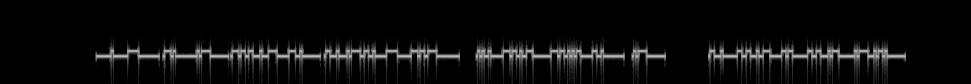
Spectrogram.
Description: TTY/TDD text telephone tones (45.45 baud Baudot), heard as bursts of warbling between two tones, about 400 Hz shift, 1600 Hz centre. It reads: THE CONCEPT OF A SPECIALIZED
